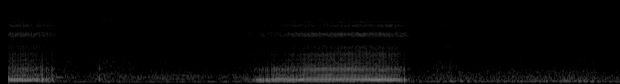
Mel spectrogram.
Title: English Bulldog snoring Bosco and Dozer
